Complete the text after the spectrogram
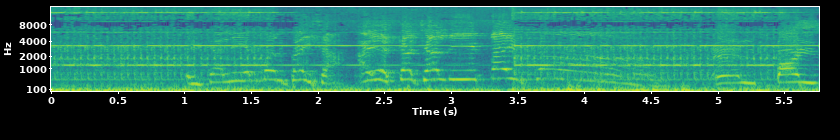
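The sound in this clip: A telephone rings steadily throughout while several people talk loudly over it.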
